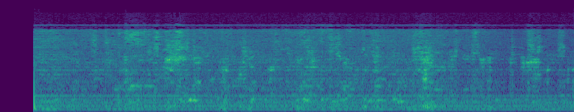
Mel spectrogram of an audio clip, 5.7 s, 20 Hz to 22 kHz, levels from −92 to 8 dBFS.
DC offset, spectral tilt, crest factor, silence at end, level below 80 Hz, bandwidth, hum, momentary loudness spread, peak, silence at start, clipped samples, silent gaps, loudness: under 0.1%; -1.5 dB/octave; 20 dB; 0 s; -66 dBFS; 14 kHz; none; 10 LU; -8 dBFS; 0.35 s; under 0.1%; none; -26 LUFS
